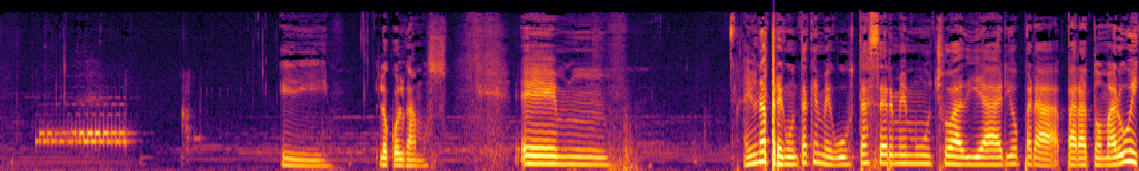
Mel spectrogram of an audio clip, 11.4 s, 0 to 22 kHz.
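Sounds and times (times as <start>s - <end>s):
landline telephone ringing with a warbling electronic trill: 0.4s - 1.4s
speech: 2.8s - 6.4s, 7.4s - 11.3s.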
